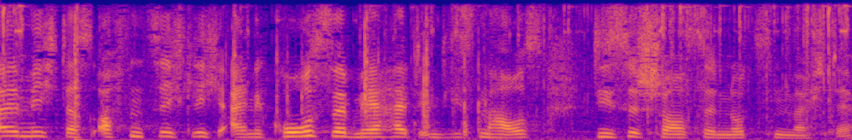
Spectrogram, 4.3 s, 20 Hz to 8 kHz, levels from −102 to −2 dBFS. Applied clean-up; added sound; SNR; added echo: none; Keys jangling; 12 dB; none.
